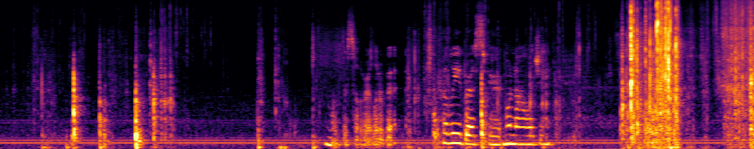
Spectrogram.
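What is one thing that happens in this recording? Cards rustle and slap as they are handled and laid down.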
